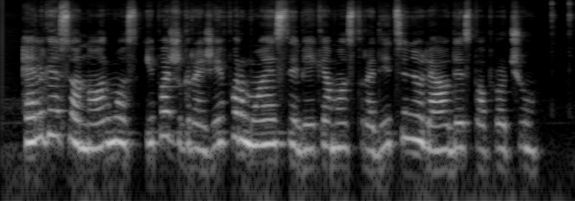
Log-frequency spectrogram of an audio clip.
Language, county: Lithuanian, Panevėžys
